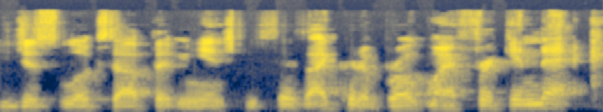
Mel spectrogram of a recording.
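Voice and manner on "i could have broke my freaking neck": mock indignant, annoyed, pitched-up grumble. Retelling what Mom said after falling into the creek bank: imitating an angry mom. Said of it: "And so mad".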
